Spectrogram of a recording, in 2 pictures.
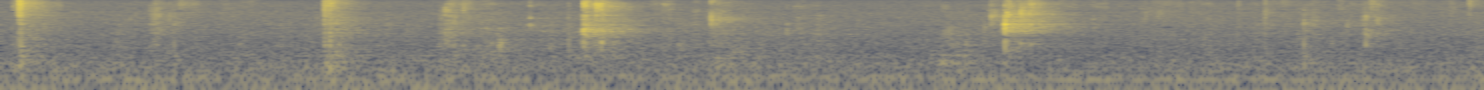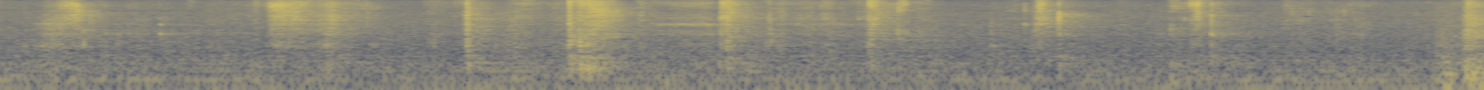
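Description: Close-miked eating of soft bread rolls: bites and chewing with scattered wet mouth clicks and squishes over a steady low hum. A few louder bites stand out, at about two, four and eight seconds in.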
